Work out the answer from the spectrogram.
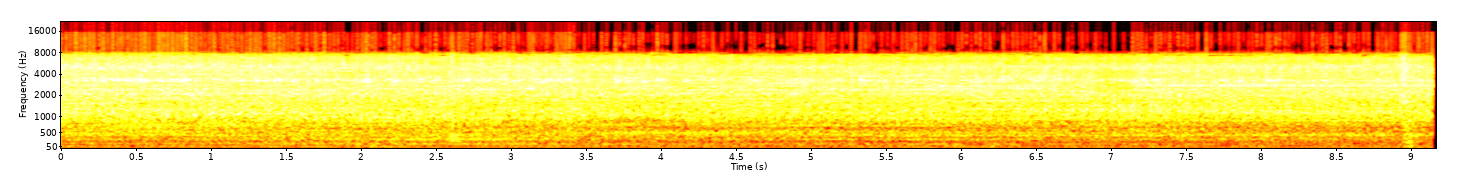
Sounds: Vehicle, Truck

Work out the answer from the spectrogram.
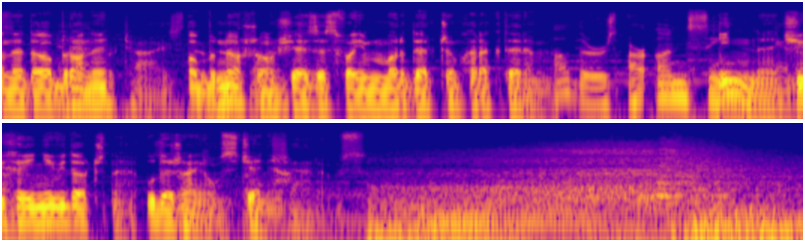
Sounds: Music, Speech

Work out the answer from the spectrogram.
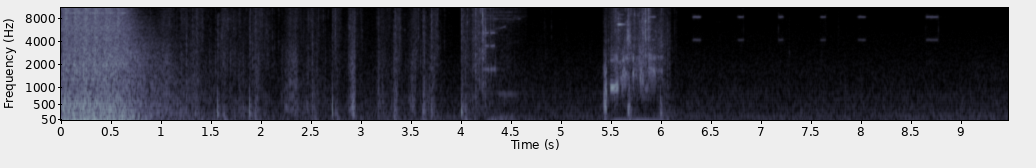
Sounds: Speech

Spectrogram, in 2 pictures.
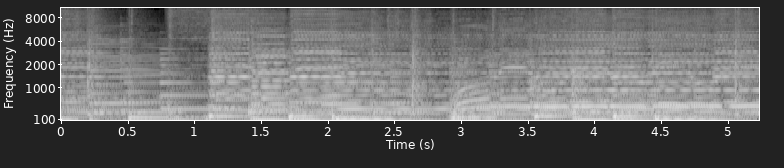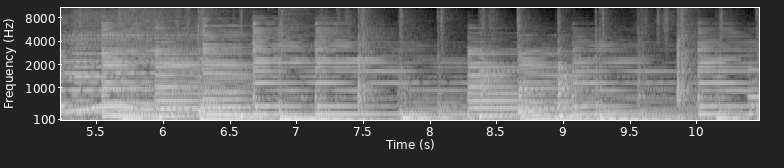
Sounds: Musical instrument, Music

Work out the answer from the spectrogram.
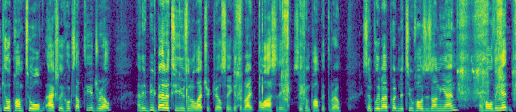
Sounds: Speech

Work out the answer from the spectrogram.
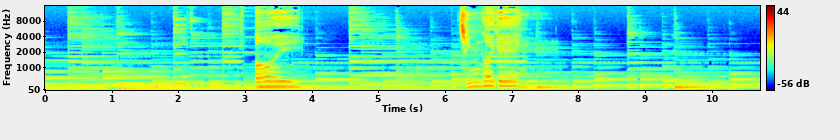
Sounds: Music, Independent music

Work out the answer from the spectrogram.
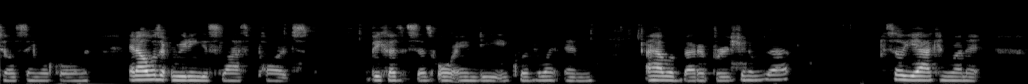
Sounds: Speech

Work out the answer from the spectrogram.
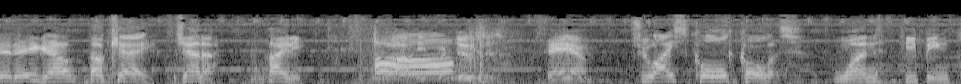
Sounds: Speech, outside, rural or natural, Music

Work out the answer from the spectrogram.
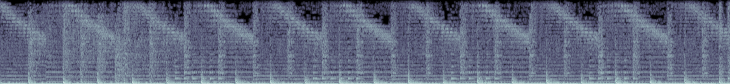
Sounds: Techno, Music

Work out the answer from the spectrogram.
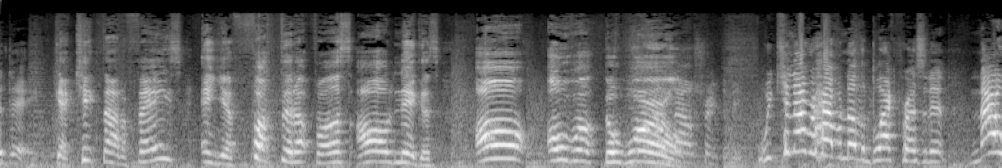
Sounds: Speech, Music

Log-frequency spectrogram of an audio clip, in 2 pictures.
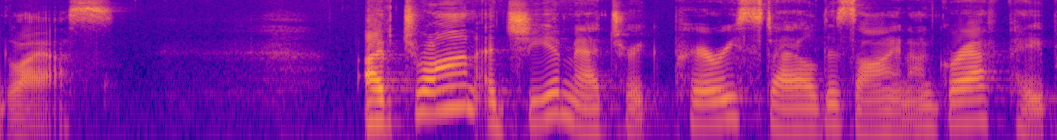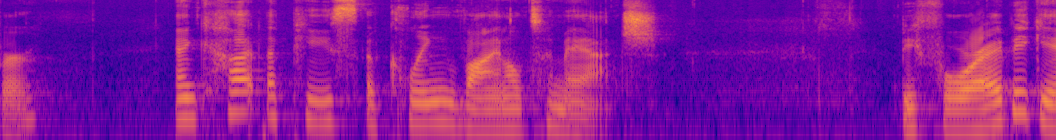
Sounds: Speech

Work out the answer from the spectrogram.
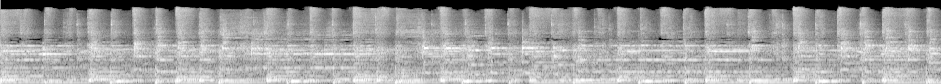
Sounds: Musical instrument, Drum, Music

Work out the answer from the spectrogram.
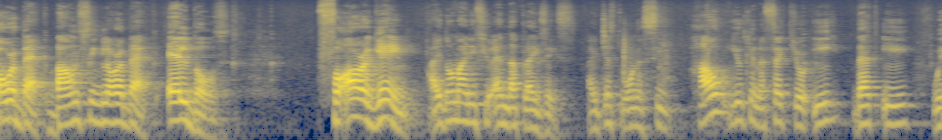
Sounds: Speech

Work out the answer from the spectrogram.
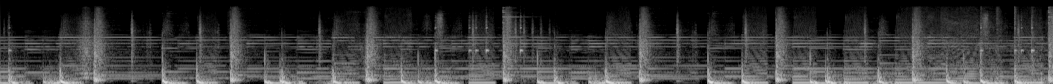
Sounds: Music

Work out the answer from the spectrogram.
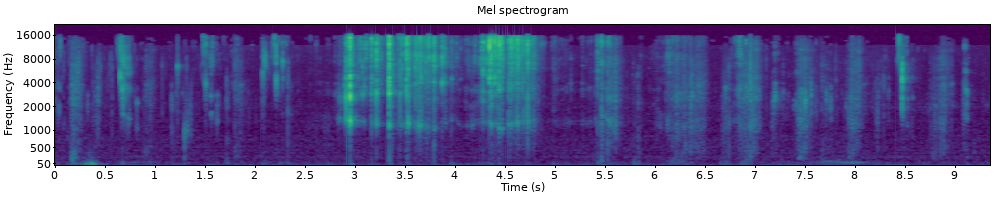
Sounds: people eating crisps

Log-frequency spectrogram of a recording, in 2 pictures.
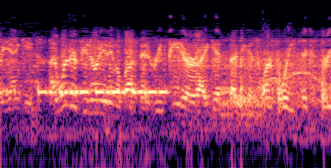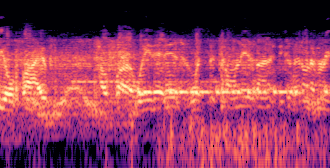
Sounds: Radio, Speech

